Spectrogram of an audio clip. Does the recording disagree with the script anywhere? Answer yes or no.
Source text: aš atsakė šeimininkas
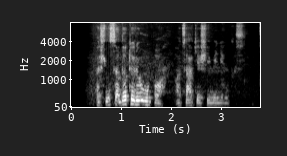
yes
